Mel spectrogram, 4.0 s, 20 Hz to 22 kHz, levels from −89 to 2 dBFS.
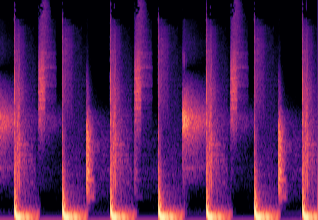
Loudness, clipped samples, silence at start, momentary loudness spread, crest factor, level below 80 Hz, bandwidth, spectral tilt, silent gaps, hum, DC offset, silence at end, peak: -14 LUFS; under 0.1%; 0 s; 7 LU; 12 dB; -14 dBFS; 13.5 kHz; -5.5 dB/octave; none; none; 0.2%; 0 s; 0 dBFS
